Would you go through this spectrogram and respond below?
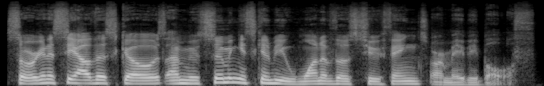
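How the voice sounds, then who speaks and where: A man's voice: medium pitch, expressive, quick pace, no echo, studio quality. A man reacting to a video as a streamer, chatting casually and swearing freely.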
